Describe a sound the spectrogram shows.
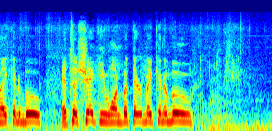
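A dog whines and yelps in short bursts.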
